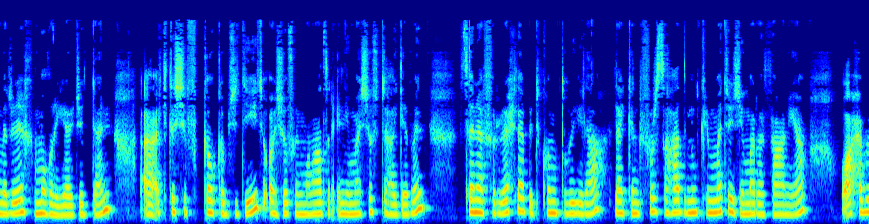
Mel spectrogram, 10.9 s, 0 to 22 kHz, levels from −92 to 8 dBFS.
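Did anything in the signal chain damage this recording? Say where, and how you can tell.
No, nothing in the chain has left an audible mark on this speech recording at any stage.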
